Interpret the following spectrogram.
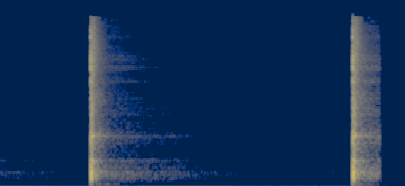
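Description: Two single sampled drum hits played back from a drum track in the mix, about two and a half seconds apart, each sharp with a short fading tail and dead silence between them.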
